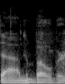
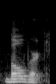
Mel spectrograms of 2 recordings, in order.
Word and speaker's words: Boebert: Green and Bobbert, it's not Bobbert, it's Boebert. – How do you say that name? Boebert. – Yep.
